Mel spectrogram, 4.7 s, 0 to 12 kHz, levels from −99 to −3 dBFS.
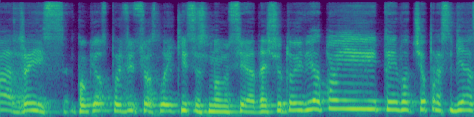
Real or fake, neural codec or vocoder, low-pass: fake; codec, 44.1 kHz, 2.6 kbps, DAC; 10.8 kHz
